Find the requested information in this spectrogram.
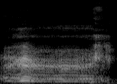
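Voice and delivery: put-on a playful spooky laugh to frighten the kids; scary dragon laugh. Voicing the frightening dragon for children, mock scary laugh. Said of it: "Did I scare you?".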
